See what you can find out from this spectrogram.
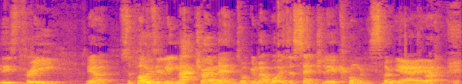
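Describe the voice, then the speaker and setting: Over noticeable background noise and audible room echo, a man talks very fast in a high voice with ordinary pitch variation. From Wales. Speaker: podcast co-host. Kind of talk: casual chat. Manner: animated.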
